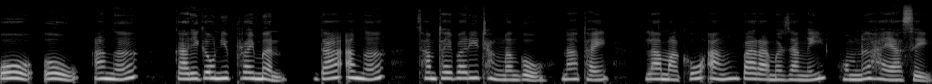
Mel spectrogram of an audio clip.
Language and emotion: Bodo, neutral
